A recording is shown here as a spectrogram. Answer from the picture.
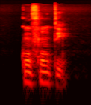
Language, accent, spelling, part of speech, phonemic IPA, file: French, France, confronter, verb, /kɔ̃.fʁɔ̃.te/, LL-Q150 (fra)-confronter.wav
- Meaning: 1. to confront 2. to contrast, to compare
